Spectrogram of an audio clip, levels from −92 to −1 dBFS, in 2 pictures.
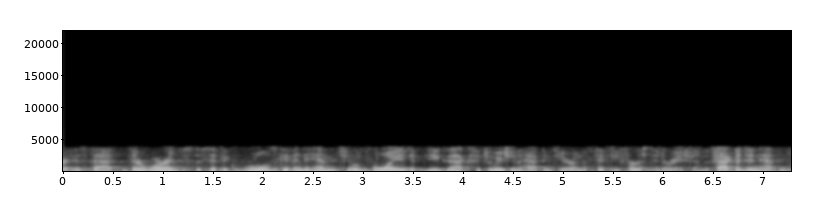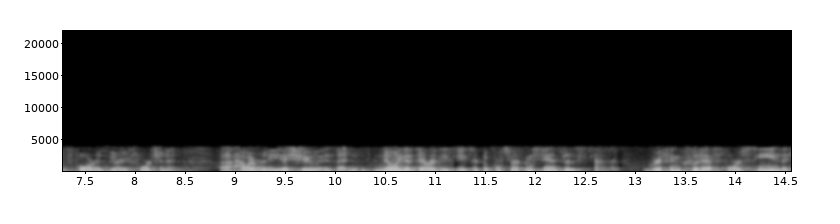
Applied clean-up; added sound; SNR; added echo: neural mask model Resemble Enhance denoiser.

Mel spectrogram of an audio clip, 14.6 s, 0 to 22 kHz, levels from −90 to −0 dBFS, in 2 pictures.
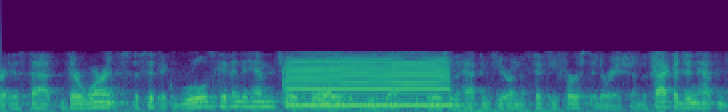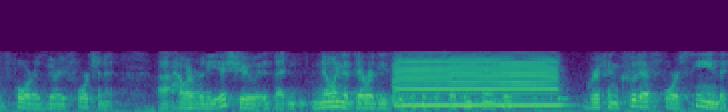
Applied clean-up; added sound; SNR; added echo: none; Wind instrument, woodwind instrument; -3 dB; none.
